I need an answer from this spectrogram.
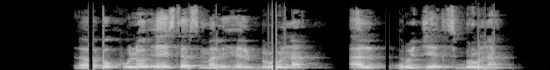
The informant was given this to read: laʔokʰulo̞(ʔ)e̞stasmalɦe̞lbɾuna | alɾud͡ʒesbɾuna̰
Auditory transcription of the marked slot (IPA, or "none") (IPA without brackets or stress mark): ʔ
